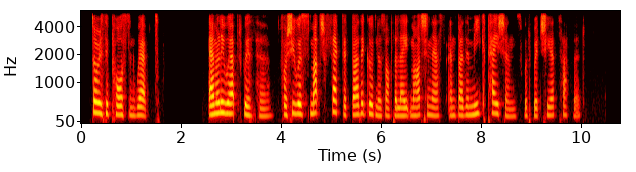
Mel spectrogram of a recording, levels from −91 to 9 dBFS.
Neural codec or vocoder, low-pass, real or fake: none; 5.4 kHz; real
